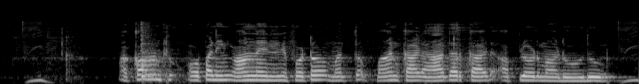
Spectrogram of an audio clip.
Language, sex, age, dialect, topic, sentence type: Kannada, male, 18-24, Coastal/Dakshin, banking, question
